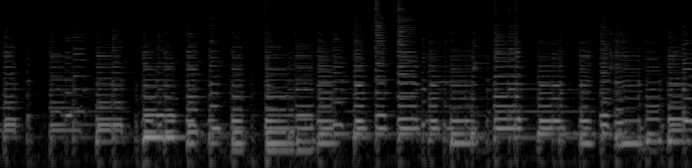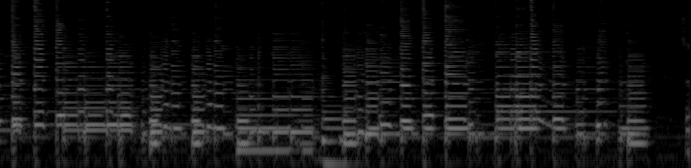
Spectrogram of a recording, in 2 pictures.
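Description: A solo jazz guitar plays swing chord-melody in the Van Epps method on a standard, with full, ringing chords moving continuously and with no talking.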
